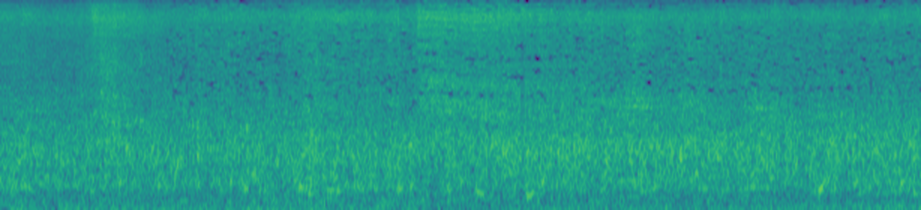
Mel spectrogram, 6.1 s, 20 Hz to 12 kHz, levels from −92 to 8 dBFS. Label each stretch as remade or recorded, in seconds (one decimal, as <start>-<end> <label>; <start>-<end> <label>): 0.0-1.1 remade; 1.1-6.1 recorded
